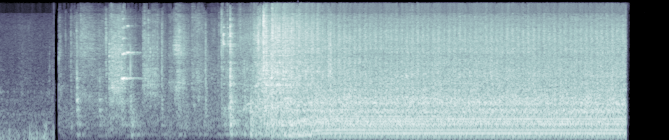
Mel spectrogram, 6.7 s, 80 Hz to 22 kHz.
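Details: Briggs & Stratton L-head small engine after valve lapping and a new head gasket, compression raised from about 10 to 75 psi, some cylinder scoring: a few tries, then catches and runs steady at constant pitch with no misses; normal running.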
